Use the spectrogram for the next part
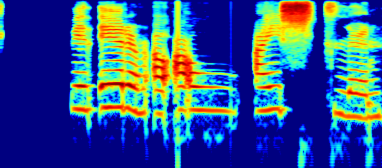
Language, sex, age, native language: Icelandic, male, 10, Icelandic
